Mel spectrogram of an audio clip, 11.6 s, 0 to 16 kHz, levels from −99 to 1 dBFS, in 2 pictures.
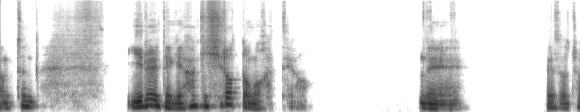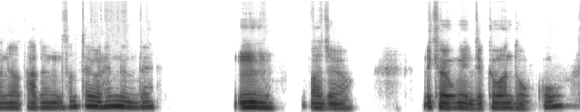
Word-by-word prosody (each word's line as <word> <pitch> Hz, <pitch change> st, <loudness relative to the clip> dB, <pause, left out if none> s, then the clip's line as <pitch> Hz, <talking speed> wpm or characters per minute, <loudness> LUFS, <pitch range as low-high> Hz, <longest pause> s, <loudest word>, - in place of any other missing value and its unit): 암튼 120 Hz, +5 st, -3 dB, 0.9 s
일을 140 Hz, +4 st, +4 dB
되게 100 Hz, -3 st, +2 dB
하기 140 Hz, +5 st, 0 dB
싫었던 170 Hz, -, 0 dB
것 90 Hz, -, -1 dB
같아요. -, -, -17 dB, 1.1 s
네. 90 Hz, -3 st, -1 dB, 0.8 s
그래서 -, -, -5 dB
전혀 105 Hz, 0 st, -3 dB
다른 110 Hz, +1 st, -2 dB
선택을 130 Hz, +1 st, +1 dB
했는데 120 Hz, -3 st, +2 dB, 0.9 s
음 115 Hz, -3 st, +6 dB, 0.3 s
맞아요. 95 Hz, -2 st, -1 dB, 0.7 s
근데 -, -, -1 dB
결국에 105 Hz, -1 st, +3 dB
이제 90 Hz, -1 st, -1 dB
그만뒀고 105 Hz, -, -1 dB
110 Hz, 225 characters per minute, -24 LUFS, 100-130 Hz, 1.1 s, 음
